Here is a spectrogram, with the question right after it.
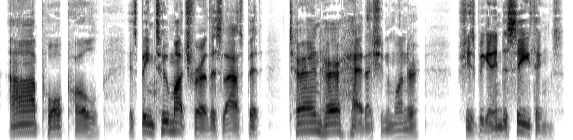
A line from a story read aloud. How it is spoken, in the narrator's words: she heard Puddleglum mutter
